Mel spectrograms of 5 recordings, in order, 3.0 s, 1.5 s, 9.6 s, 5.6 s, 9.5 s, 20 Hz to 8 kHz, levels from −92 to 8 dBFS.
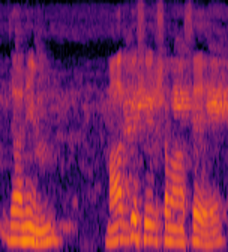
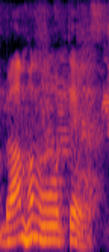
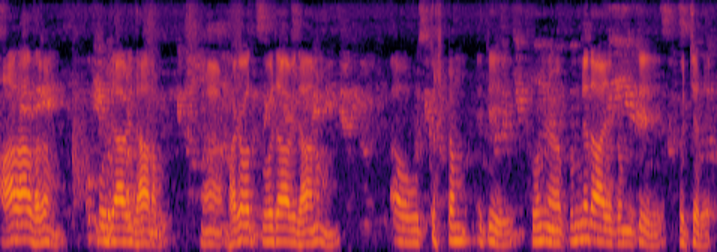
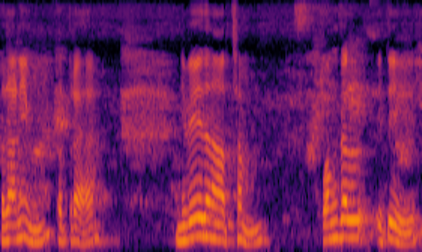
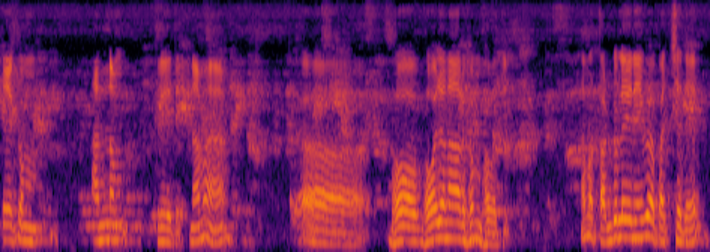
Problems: constant background noise, background conversations at intervals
